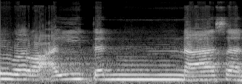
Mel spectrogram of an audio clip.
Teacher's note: یہاں پہ وَرَأَيْتَ النَّاسَ، نون کے اوپر سختی کے ساتھ اس کو ادا کریں گے اور غنہ بھی ادا کریں گے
